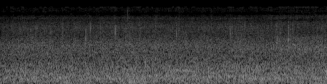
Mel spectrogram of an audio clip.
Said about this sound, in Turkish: Edirne'de başlayan yolları göle çeviren yağışlar devam edecek. Trakya ve Çanakkale bölgesinde yer yer sağanak yağışlı hava bugün de sürecek.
